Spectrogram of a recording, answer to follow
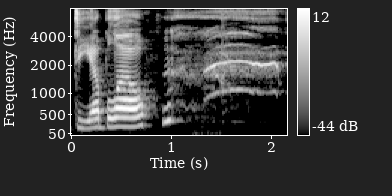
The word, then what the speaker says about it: Diablo: It's pronounced Diablo.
